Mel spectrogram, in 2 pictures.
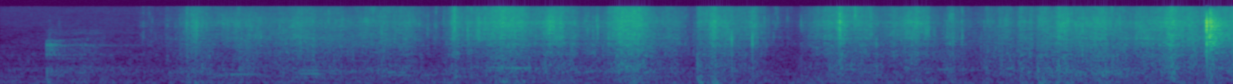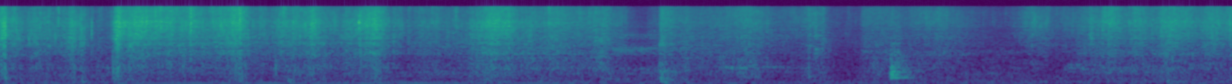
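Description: Packaging crinkling and rustling as hands rummage through a box: an irregular run of crackles that starts about a second in, with one sharper crackle midway.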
